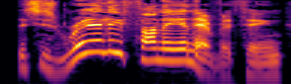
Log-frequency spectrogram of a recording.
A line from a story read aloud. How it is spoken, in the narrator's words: said Harry impatiently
